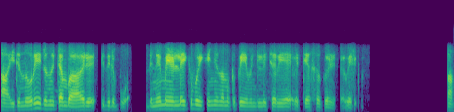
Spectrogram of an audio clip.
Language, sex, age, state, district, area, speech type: Malayalam, male, 18-30, Kerala, Kozhikode, urban, conversation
